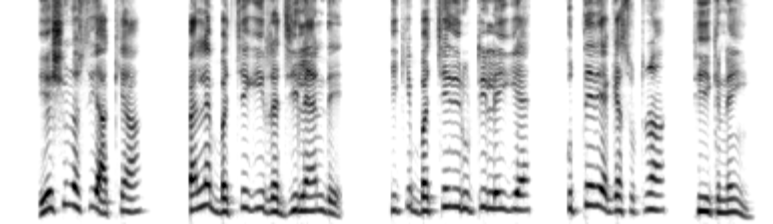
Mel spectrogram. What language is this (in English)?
Dogri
